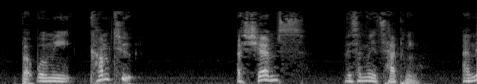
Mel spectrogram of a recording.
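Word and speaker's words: الشمس: close what happens is this lamb is not pronounced and what happens instead is the Lamb is pronounced as a Sheen so there's a actually a shed there here so it's hashems not al-shems who's noticed when you say alchems it's not smooth rather than as shems which flows and is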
